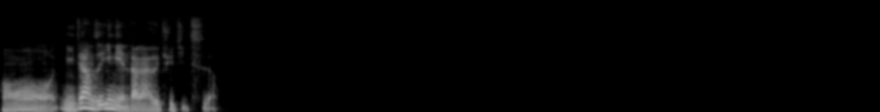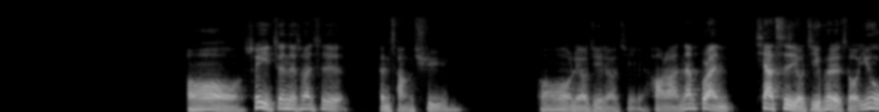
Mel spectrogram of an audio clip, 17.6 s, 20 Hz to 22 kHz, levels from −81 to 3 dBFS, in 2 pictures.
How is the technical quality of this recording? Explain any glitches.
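Nothing goes wrong technically here; the speech recording runs along without any glitches to point out.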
